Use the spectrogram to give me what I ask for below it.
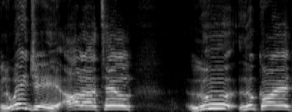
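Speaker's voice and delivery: put-on Spanish announcer voice. Reading aloud a title partly in french, in a generic spanish broadcaster voice. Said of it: "doing like a generic Spanish like broadcaster voice".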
